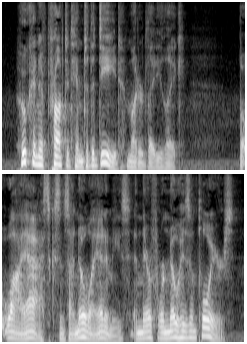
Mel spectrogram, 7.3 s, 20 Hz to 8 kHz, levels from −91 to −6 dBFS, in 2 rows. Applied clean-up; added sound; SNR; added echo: none; none; none; none.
